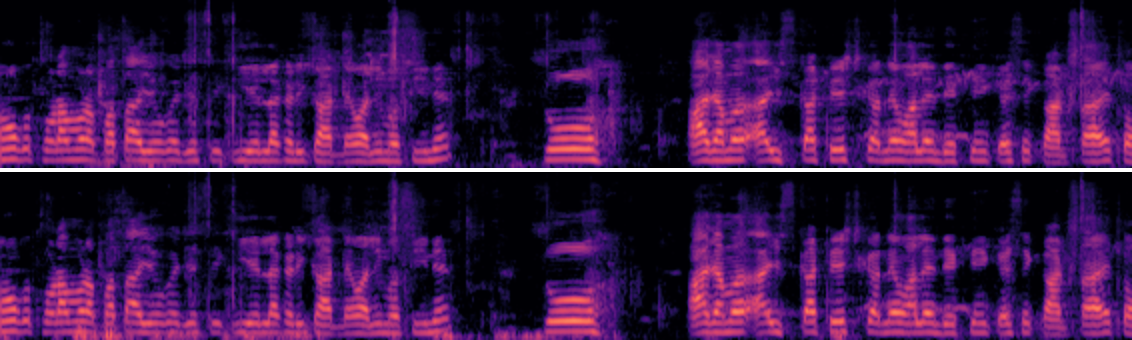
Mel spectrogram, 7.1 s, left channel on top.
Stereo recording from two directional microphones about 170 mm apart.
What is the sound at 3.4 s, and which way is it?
A man's voice, 30° right (ahead or behind).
